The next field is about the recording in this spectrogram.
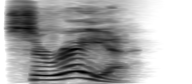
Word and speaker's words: Saraya: And now, by the way, I was vehemently defending someone whose name I was mispronouncing the whole time. So The former page in WWE has clarified her real name, and her name in now debuting in AEW is Saraya.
